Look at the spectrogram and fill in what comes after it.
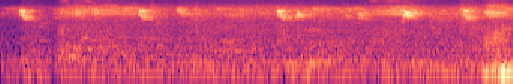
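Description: Small birds chirping in the background: short, high chirps every second or two, over a faint room hiss. A brief low hum comes in near the end and is the loudest moment.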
